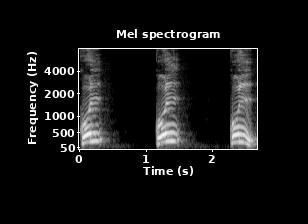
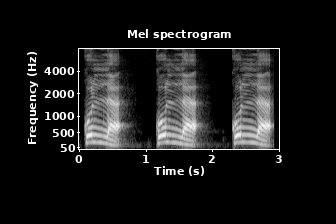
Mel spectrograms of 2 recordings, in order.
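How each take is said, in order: First: The word ends on the l, with no vowel. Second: The word ends with a short a vowel. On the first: The reader stops on this word. "वक्फ में पढ़ेंगे तो लाम के ऊपर जो जबर है इस जबर को नहीं पढ़ेंगे" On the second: The word is read as written, without stopping. "ये लफ्ज लिखा है कुल्ला"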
